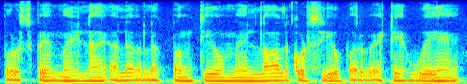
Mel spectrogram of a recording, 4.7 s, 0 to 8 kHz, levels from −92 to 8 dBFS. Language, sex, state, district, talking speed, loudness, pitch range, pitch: Hindi, male, Bihar, Purnia, 180 wpm, -16 LUFS, 125-130 Hz, 125 Hz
